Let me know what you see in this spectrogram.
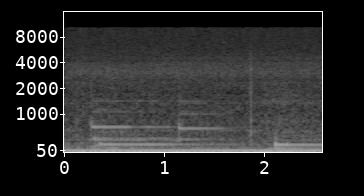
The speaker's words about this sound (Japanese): ある会社から帰宅途中、いきなり雨が降り始めた時でした。天気予報では降水確率 0% だったこともあり、傘を持っていなかった自分は雨に降られるまま、そのまま雨が弱いうちに家に帰ろうとしたんですが、急に雨足が強くなったんでコンビニの軒先に慌てて避難したんです。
